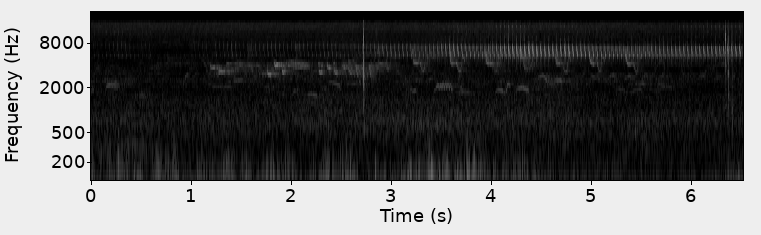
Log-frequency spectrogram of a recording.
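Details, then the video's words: Grasshopper warbler reeling in Totteridge Valley on 6 May 2017: a steady, high, insect-like reel running unbroken through the second half, over scattered chirps from other birds and a low rumble of wind. "Grasshopper Warbler Reeling"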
